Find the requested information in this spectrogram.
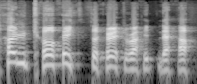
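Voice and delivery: slow, giggly put-on voice; laughing. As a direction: laugh through the words.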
